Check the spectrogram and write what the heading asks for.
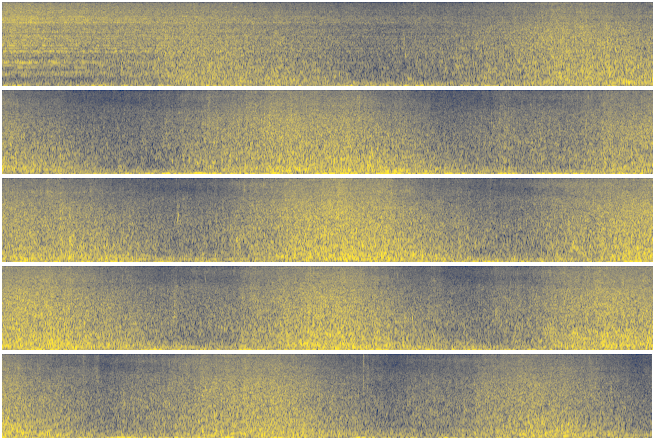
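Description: Ocean surf on a beach: waves washing in and drawing back, swelling and fading about every three seconds.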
